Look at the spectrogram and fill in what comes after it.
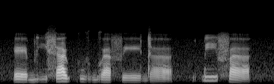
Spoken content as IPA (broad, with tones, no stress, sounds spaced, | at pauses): ɛ˨ b i˨ s a˦ kʷ i˨ ɡʷ a˨ f eː˨ d a˨ | k͡p i˦ f a˨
